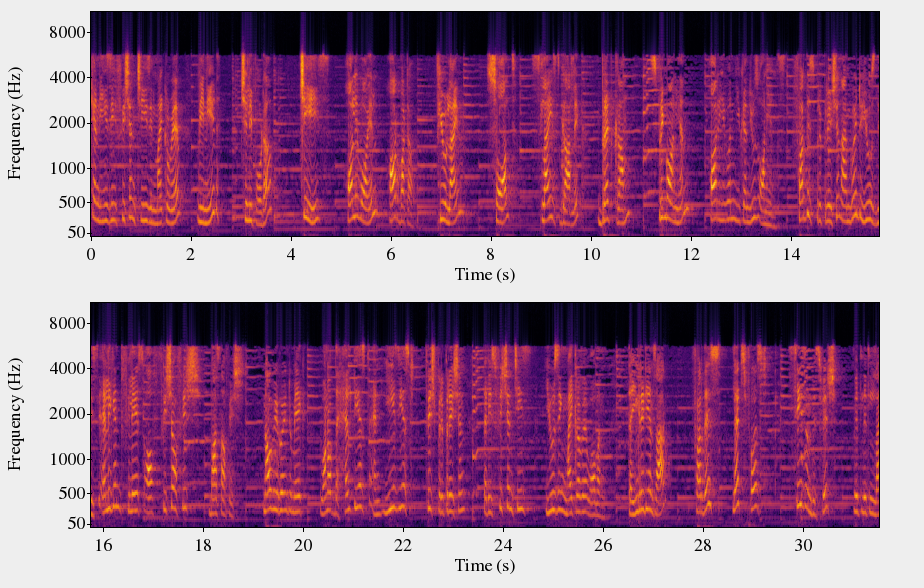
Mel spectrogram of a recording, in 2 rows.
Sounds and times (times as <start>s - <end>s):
Speech: 0.0s - 29.2s, 29.8s - 31.5s
Music: 0.0s - 31.5s.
